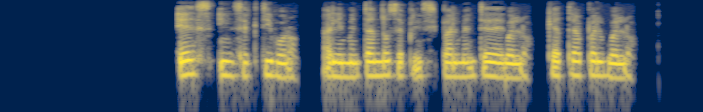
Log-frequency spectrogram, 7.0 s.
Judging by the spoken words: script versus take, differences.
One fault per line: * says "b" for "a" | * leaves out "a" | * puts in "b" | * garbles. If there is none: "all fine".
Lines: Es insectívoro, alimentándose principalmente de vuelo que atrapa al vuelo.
all fine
